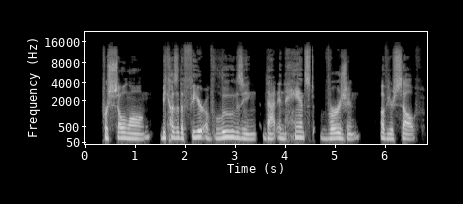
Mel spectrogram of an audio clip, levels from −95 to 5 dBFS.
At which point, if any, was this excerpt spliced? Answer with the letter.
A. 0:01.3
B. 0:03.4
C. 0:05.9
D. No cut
A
